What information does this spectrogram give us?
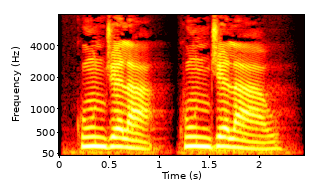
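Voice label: "cungelalau", Ligurian dialect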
